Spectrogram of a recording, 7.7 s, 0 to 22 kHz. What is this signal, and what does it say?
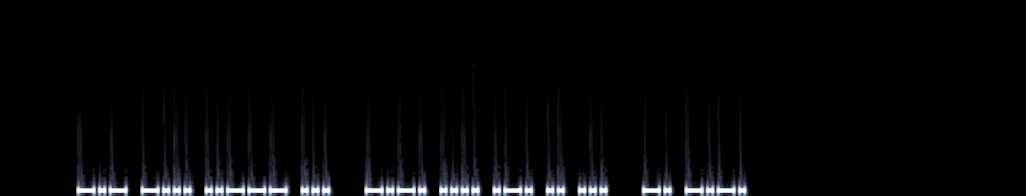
Morse code, heard as a keyed tone, about 30 wpm, 700 Hz. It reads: KB2S CHRIS NC
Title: K1USN SST QSO Practice - 30wpm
